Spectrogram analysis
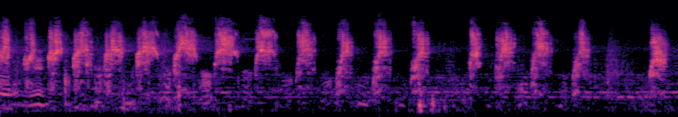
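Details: Hungry baby monkey crying and begging its mother for milk: a rapid run of shrill, harsh, high squeals, about two to three per second, fairly irregular, with faint low background sounds.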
